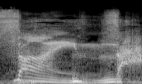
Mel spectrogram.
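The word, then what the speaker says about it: Sainz: It rhymes with fines, but it's signs.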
